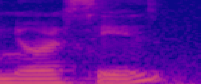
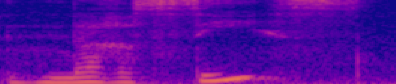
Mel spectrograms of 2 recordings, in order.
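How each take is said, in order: First: The name is pronounced with an English accent. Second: The name is pronounced with a French accent. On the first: "said in the English way" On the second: "utilize my very small amount of French language learning abilities or pronunciations"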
